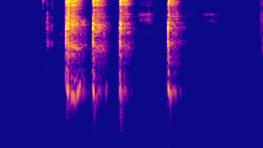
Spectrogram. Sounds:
Cough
